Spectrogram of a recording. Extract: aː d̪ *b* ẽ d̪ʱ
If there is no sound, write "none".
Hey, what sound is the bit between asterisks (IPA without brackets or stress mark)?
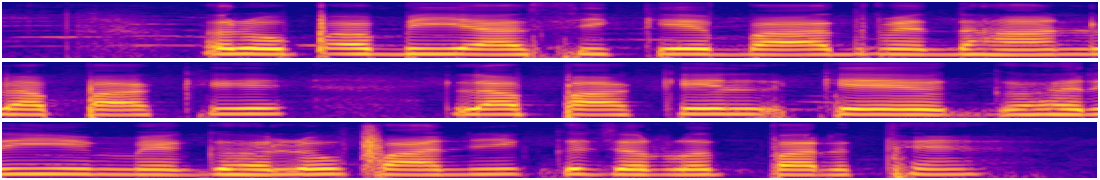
m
